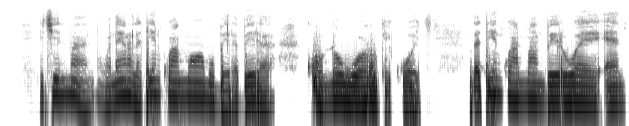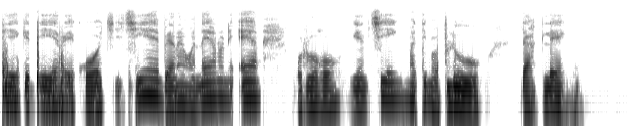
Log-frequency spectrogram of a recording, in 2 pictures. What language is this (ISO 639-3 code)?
ach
